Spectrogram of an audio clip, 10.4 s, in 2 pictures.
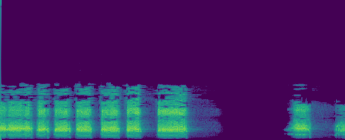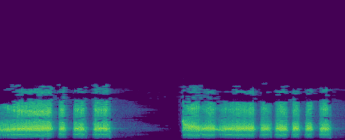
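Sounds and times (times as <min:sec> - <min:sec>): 
Red junglefowl hen cackling: 0:00.0 - 0:02.9, 0:04.3 - 0:07.0, 0:07.9 - 0:10.2.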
